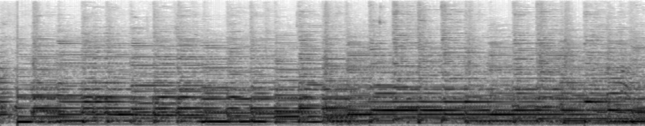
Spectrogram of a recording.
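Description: Music: an acoustic guitar strumming chords, with held notes ringing under the strokes.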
